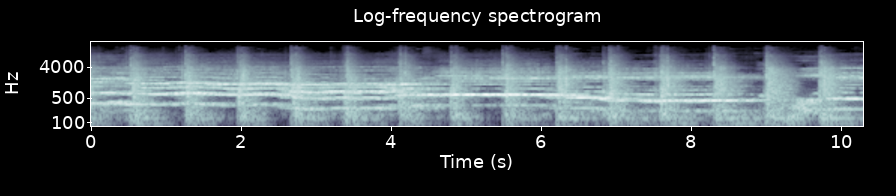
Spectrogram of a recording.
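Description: A group of men chanting a noha (mourning lament) in unison, with the rhythmic slaps of matam (chest-beating) landing about every 0.7 seconds. The sung melody steps down lower about seven seconds in.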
